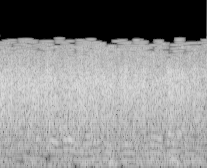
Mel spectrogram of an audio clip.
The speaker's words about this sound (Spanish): Dámelo fuerte aplauso en ese Cristo. Dios te bendiga. ¡Fuerte el aplauso a Jesús!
